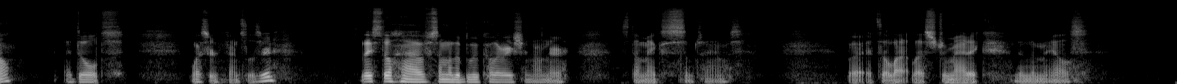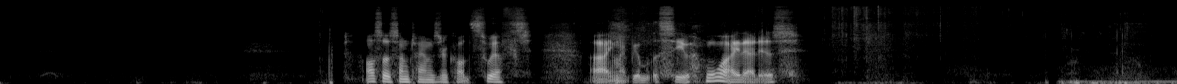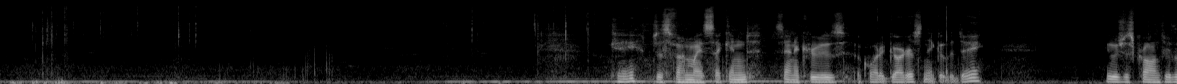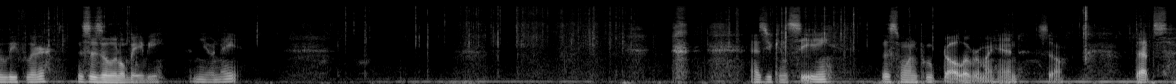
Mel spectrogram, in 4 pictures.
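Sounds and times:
small crackles: 17.4s - 30.4s, 32.5s - 47.0s
grass and leaves rustling: 17.4s - 47.0s
low rumble: 22.4s - 32.2s.

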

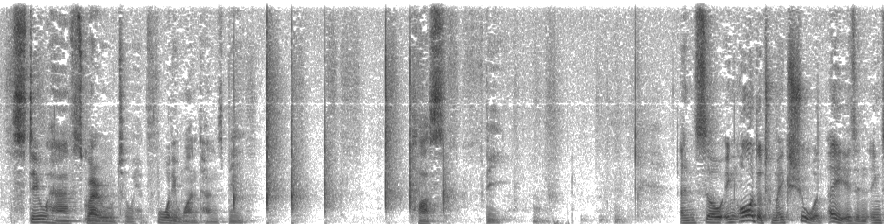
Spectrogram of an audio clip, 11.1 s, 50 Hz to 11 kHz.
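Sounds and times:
chalk clicking on a blackboard: 2.9s - 6.0s.

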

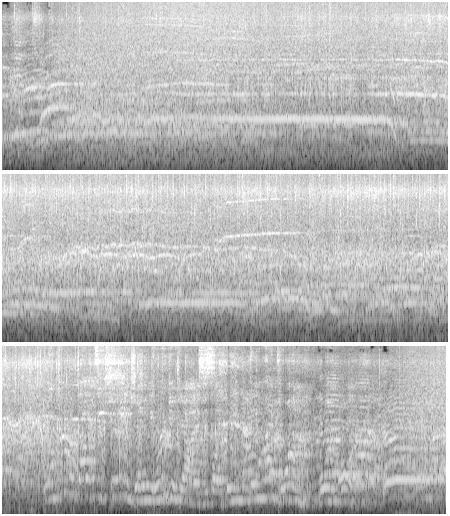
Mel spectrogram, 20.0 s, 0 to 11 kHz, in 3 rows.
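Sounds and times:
crowd cheering and applauding: 0.0s - 17.0s, 18.7s - 20.0s.

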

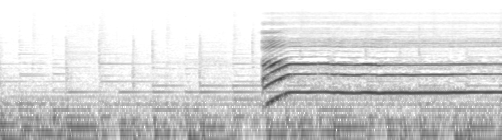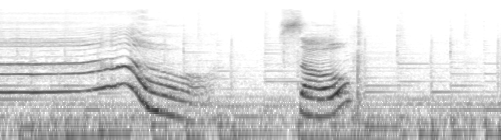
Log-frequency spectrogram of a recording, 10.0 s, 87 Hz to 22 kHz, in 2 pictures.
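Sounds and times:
girl singing a high note: 2.6s - 7.2s.

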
